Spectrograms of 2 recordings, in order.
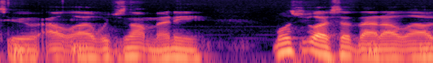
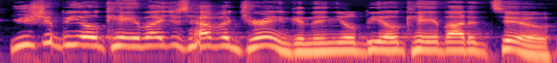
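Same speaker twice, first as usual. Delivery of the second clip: high, louder needling voice; egging a friend to drink along; mock pushy drinker; 9 semitones higher, 5 dB louder than usual. Mocking a drinker who pressures a friend. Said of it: "You're like".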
